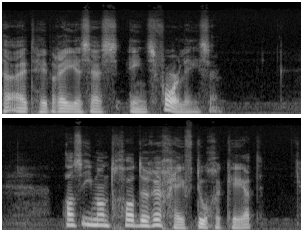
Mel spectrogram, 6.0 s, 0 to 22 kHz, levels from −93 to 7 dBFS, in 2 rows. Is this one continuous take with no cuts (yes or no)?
yes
